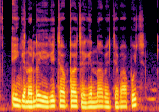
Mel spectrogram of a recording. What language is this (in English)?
Kalenjin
